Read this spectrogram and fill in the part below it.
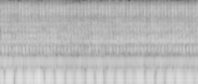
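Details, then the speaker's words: Old-style KDK wall fan running before repair: fast, steady buzzing rattle over the motor hum at constant speed from a loose rotor with bearing play; the rotor noise won't go away though the motor is still good, so the capacitor gets replaced. "Hindi mawawala yung tunog niya. Nandun sa nasa rotor. Maluwag. Pero maganda pa makina."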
